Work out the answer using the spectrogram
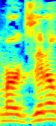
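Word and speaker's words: Mark Zinno: First and last name, Mark Zeno. Last name is spelled Z-I-N-N-O.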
